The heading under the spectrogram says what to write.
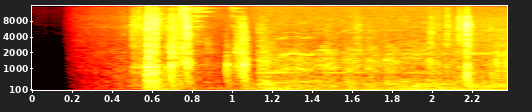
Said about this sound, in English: Okay. So here we are in a very large truck. Probably unnecessary that I rented this big of a pickup truck. But here we are. We are driving into Yellowstone.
